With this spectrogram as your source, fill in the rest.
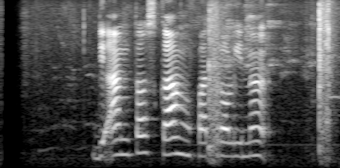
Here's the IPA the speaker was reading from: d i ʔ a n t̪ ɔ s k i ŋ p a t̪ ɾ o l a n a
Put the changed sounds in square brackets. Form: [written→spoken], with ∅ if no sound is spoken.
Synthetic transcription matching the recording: d i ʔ a n t̪ ɔ s k [i→a] ŋ p a t̪ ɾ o l [a→i] n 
